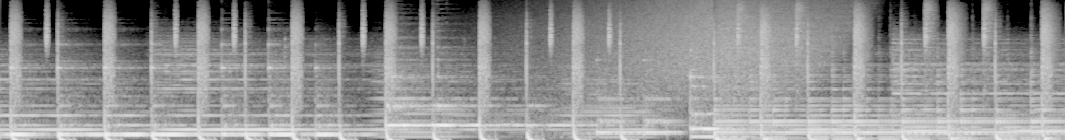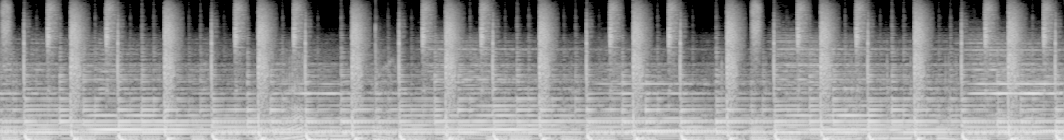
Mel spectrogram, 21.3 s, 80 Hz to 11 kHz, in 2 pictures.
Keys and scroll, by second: 0.6 ctrl+k, 5.5-6.6 typing, 7.2 Down, 7.7 Return.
